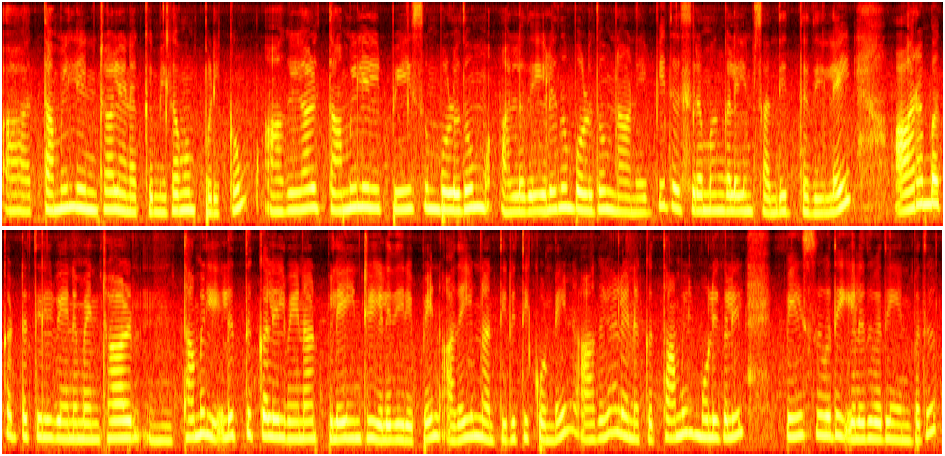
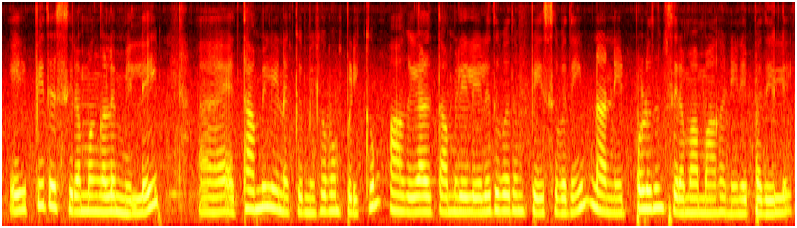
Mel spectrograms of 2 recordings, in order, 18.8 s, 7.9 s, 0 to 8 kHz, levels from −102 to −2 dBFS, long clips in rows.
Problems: constant background noise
